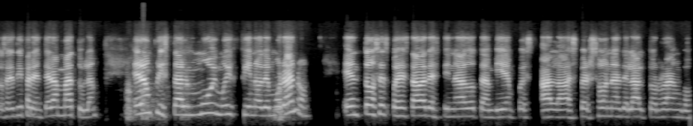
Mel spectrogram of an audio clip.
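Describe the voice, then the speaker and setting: Here is a woman with an ordinary speaking voice and fairly high pitch. She keeps a moderate pace with ordinary pitch variation. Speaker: clinical chemist. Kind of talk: lecture. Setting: webinar.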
